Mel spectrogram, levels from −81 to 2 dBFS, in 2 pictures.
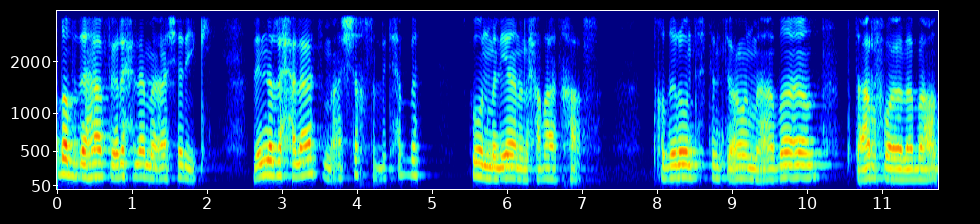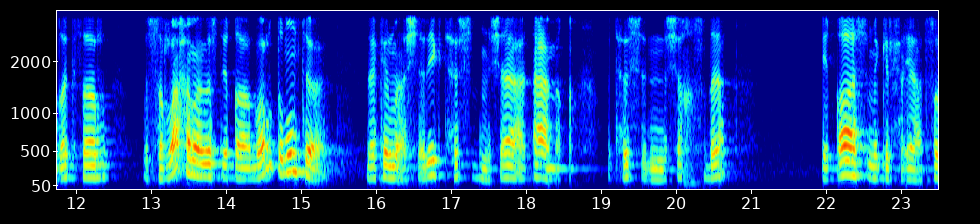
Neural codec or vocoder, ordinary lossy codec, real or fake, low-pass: none; none; real; 3.6 kHz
